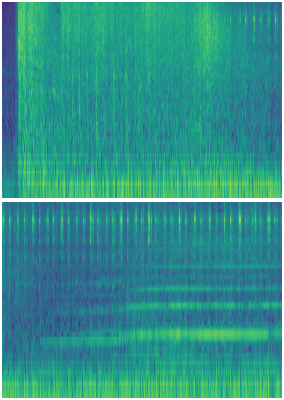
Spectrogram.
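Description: A sudden loud, deep boom that rumbles on. Trailer music builds under it, first with a fast, even pulse and then with held notes that step up slightly in pitch.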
